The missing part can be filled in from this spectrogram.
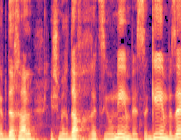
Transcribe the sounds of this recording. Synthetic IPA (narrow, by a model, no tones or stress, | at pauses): ebede̞eχklal | jeʃmiʁd̪afaχʁejt͡sijonimveasaɡimveze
